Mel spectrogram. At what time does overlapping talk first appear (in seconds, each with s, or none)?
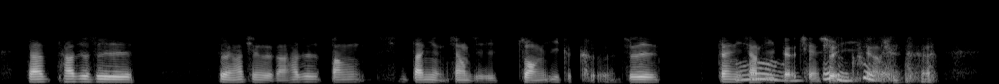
7.3 s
